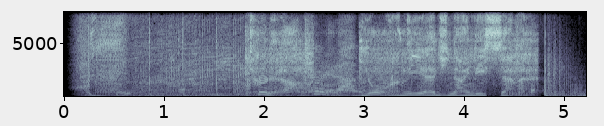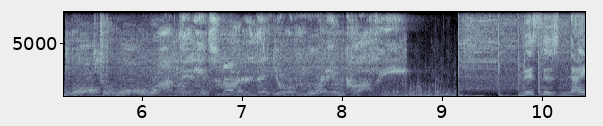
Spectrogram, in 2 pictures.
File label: Radio Imaging Promo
